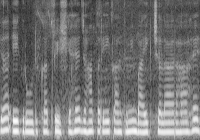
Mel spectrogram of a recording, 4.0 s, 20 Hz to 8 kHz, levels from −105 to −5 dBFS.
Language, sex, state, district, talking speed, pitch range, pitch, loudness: Hindi, female, Jharkhand, Deoghar, 210 wpm, 205-215 Hz, 210 Hz, -16 LUFS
